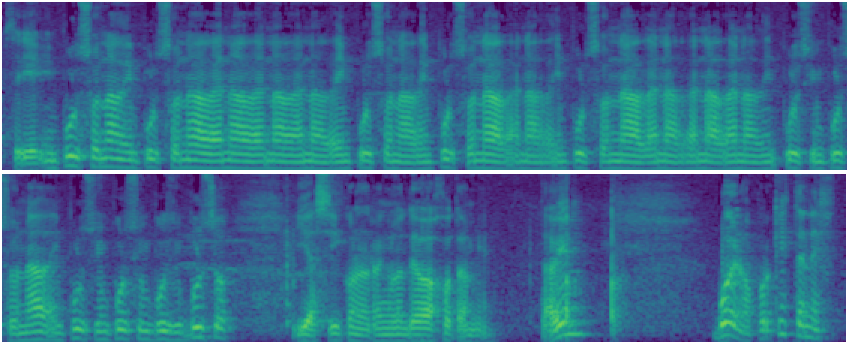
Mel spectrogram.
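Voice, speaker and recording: Gravelly man teaching a class. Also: mid-range voice. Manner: patient, repeats words, asks "¿sí?" to check. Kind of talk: classroom lecture.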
